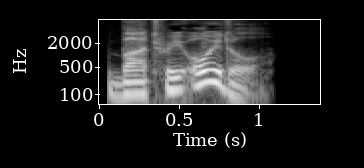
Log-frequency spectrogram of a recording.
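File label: "botryoidal", British English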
